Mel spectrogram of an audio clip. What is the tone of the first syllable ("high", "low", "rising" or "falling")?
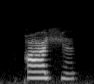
high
